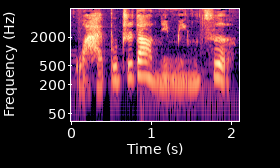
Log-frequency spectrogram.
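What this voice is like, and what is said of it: Soft, quiet voice. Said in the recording (Chinese): “小声说”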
